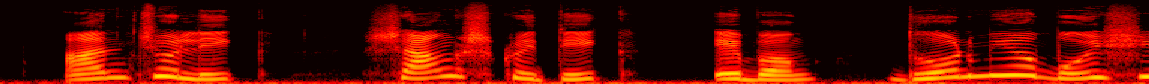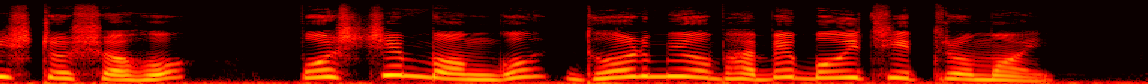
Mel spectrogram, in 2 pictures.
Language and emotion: Bengali, neutral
